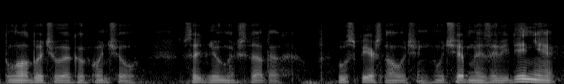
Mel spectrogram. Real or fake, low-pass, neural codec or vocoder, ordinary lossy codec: fake; 7.2 kHz; codec, 24 kHz, 0.9 kbps, WavTokenizer, small release; none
